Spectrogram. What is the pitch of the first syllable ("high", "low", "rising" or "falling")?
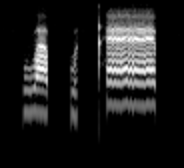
low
